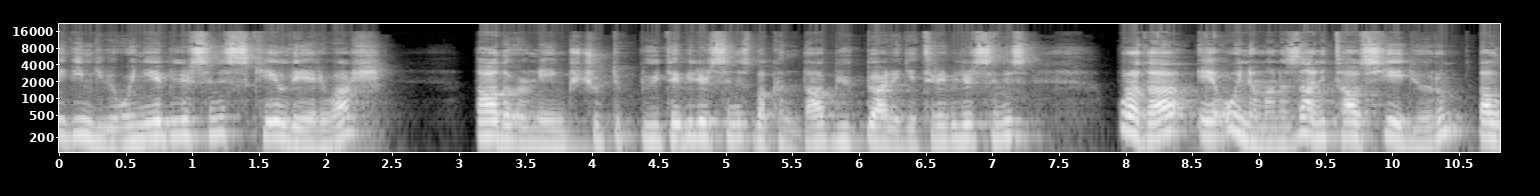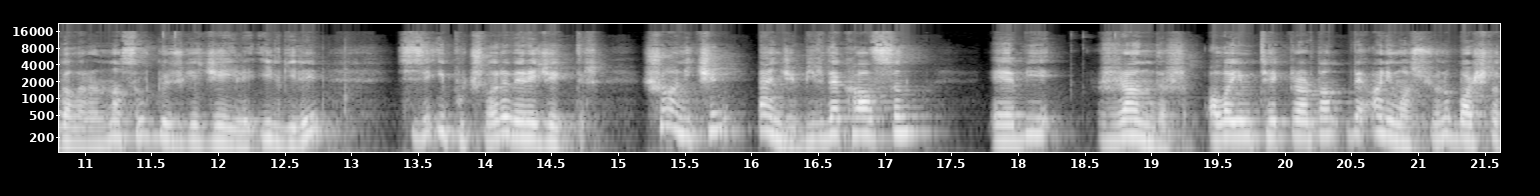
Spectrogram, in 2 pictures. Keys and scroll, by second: 10.5 Escape, 12.9 1, 13.2 Return, 20.3 Escape.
